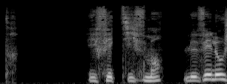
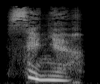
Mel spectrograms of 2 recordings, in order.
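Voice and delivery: small, shocked gasp of a word; understated alarm; startled exclamation; 2 semitones higher than usual. A narrator's reading. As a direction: exclaim in dismay without raising volume. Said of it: "s'exclama Anna".

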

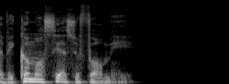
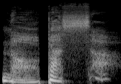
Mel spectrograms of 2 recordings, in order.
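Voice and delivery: slow, drawn-out sympathy; sincere compassion; 6 semitones higher, much slower than usual. A narrator's reading. Miss Inez pities Mrs Reilly's arthritis, compassionate. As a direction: stretch it out in high-voiced concern. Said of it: "avec une compassion sincère".

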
